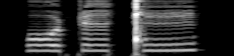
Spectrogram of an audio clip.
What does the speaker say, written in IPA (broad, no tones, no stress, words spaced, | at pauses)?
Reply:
ʊ ʈɪǃũ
